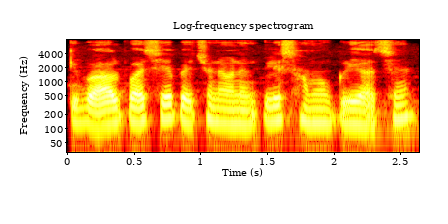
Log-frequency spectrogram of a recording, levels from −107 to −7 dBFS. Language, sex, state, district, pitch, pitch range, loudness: Bengali, male, West Bengal, North 24 Parganas, 140 Hz, 130-165 Hz, -19 LUFS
